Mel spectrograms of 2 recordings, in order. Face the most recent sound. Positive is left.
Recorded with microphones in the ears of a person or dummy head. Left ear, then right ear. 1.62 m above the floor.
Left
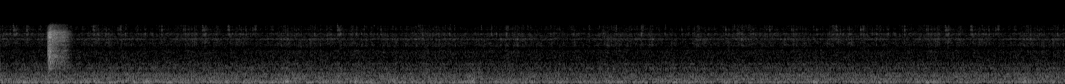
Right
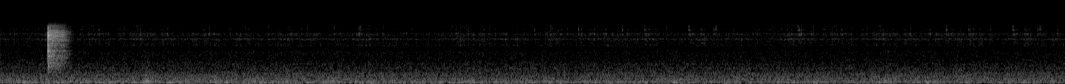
turn(degrees=-40)  # may be behind; listen again after turning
